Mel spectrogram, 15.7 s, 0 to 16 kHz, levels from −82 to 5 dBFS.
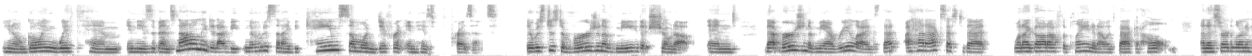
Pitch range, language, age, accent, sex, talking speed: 180-230 Hz, English, 20-39, American, female, 235 wpm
